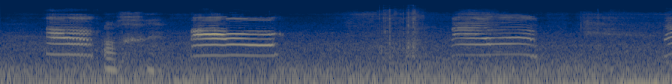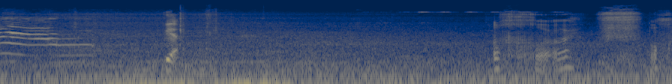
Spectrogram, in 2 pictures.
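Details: Stray street cat being petted outdoors in the owner's country, giving several clear, falling meows in the first seconds, then quieter rustling and traffic-like hum, with a few scratchy touches near the end.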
